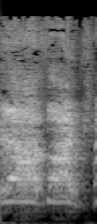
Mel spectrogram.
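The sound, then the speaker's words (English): An actor imitates an aggressive roar for a study on how roars convey strength and size, a single loud, harsh, voiced bellow lasting under a second, wavering briefly before surging again at the end. “Jordan got some actors to come along and roar.”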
